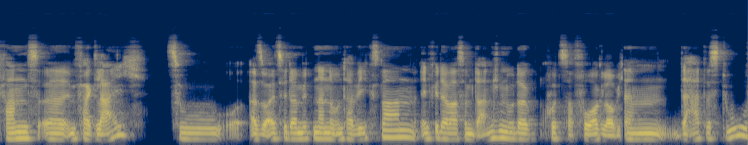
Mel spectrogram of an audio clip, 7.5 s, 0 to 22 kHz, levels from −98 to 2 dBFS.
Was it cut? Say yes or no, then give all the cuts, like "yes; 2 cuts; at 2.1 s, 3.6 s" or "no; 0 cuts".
yes; 1 cut; at 6.2 s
